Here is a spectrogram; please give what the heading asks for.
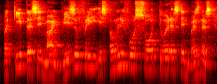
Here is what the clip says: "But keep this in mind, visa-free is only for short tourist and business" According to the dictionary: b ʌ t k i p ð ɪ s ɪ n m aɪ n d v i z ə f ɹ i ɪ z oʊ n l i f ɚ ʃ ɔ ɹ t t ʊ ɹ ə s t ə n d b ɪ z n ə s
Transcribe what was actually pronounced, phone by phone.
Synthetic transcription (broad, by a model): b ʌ t k i p ð ɪ s ɪ n m aɪ n d v i z ə f ɹ i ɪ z oʊ n l i f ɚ s ɔ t t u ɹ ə s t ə n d b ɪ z n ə s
